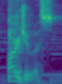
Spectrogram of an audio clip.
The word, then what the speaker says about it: arduous: Cinema syllable are Jews now you don't hear that D sound that much it's not very strong it almost sounds a little like a j arduous uh arduous and something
